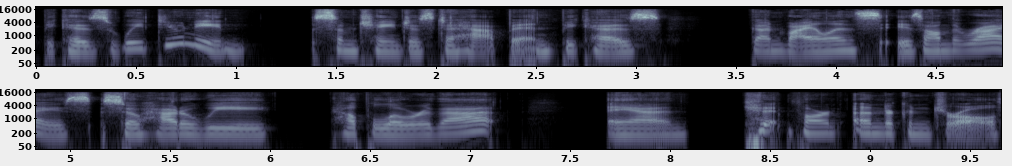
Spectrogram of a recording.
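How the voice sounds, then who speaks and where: A woman's voice: on the low side, no room sound, studio quality. A woman hosting a podcast in an informal, chatty and self-deprecating way. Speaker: podcast host. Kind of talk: chatty podcast intro and interview.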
